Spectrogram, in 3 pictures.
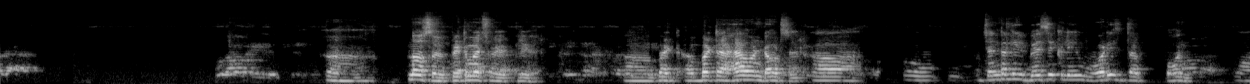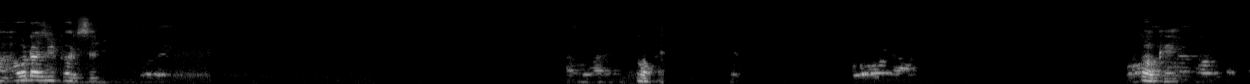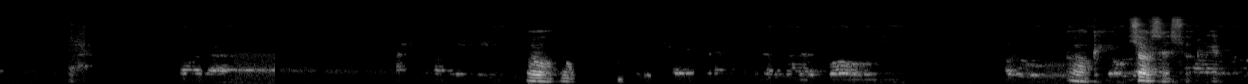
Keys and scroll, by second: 10.3 w, 24.7 w.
